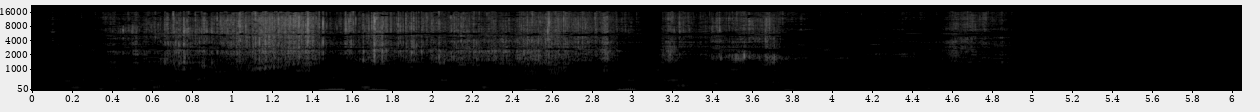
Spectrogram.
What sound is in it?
Foley Leaves dry crackle A-002
Dry leaves being crumbled up.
